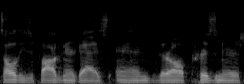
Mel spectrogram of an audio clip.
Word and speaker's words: Wagner: Wagner, why is it called Wagner? It's spelled Wagner, but it's Wagner because it's German.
